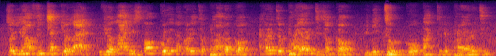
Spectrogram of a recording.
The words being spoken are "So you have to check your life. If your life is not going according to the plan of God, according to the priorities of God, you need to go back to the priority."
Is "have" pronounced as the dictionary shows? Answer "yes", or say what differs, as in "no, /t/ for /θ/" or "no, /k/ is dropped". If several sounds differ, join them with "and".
no, /f/ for /v/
